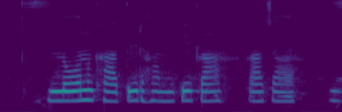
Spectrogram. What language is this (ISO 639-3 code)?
bho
